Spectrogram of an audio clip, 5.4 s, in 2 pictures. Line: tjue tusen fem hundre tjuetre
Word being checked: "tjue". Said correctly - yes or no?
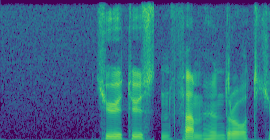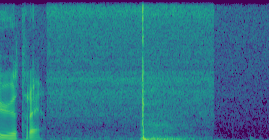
yes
